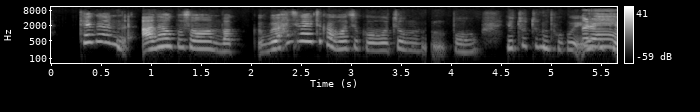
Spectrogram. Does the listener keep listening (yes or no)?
no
